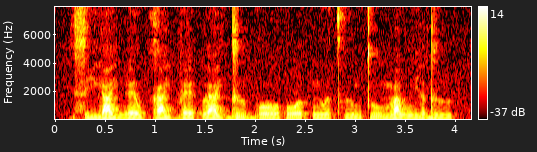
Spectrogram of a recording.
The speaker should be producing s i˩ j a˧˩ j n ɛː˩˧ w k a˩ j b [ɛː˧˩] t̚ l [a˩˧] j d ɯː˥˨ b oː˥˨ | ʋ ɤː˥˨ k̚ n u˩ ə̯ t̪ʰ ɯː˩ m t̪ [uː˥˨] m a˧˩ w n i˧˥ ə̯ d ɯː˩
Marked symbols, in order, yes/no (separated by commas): no, yes, yes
